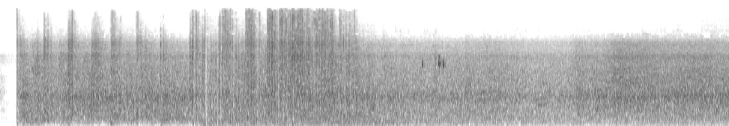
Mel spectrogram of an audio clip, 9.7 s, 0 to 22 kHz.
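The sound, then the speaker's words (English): A rapid series of sharp blasts crackles over a dense, roaring rumble as a power plant in Bridgeport is imploded at 4 in the morning, then the bursts give way to a sustained wash of heavy, continuous noise, followed by some woos. “This is the power plant in Bridgeport being imploded at 4 in the morning over the weekend.”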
